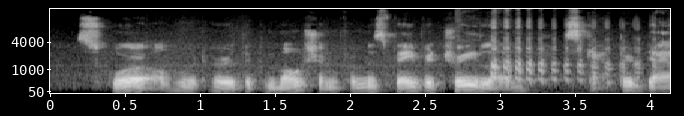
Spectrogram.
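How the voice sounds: Natural reading voice, nothing more.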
